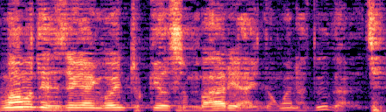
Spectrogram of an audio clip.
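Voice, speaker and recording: In a Spanish accent, a man talks at a fairly quick pace with a fairly high pitch and fairly even intonation. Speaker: refugee witness. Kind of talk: testimony. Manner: halting.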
